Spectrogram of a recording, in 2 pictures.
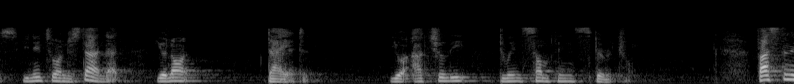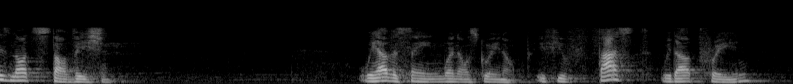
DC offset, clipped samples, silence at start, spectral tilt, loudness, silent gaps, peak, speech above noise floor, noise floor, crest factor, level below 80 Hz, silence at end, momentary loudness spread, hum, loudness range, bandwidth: under 0.1%; under 0.1%; 0 s; -10.5 dB/octave; -29 LUFS; none; -8 dBFS; 35 dB; -63 dBFS; 22 dB; -66 dBFS; 0.3 s; 16 LU; none; 5 LU; 5.8 kHz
